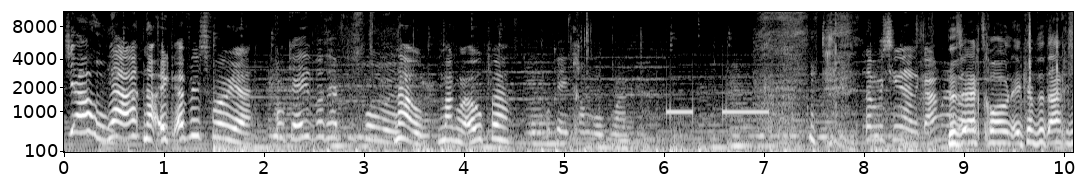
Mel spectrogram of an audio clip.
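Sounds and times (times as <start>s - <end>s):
background music: 0.0s - 10.0s
censor bleeps: 6.0s - 7.0s.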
